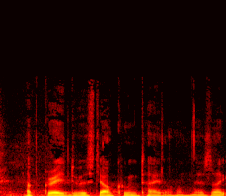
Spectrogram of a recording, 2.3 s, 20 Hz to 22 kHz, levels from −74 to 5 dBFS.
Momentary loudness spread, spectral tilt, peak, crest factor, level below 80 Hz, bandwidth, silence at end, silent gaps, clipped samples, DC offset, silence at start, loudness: 8 LU; -7 dB/octave; -4 dBFS; 20 dB; -46 dBFS; 13 kHz; 0 s; none; under 0.1%; under 0.1%; 0 s; -24 LUFS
